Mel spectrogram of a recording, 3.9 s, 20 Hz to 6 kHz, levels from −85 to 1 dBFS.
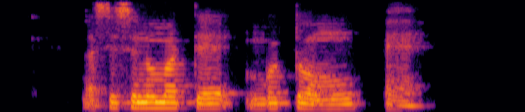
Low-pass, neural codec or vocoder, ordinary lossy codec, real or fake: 5.4 kHz; none; Opus, 32 kbps; real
